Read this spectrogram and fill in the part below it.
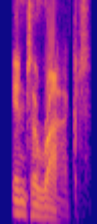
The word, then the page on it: interact: British English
